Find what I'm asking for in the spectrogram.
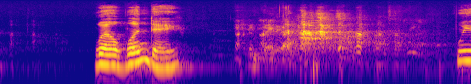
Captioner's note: audience Laughing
